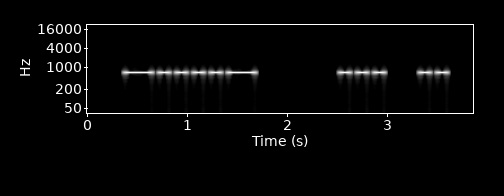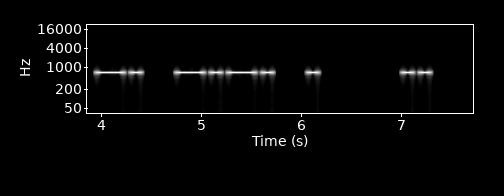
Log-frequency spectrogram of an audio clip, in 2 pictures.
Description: Morse code, heard as a keyed tone, about 14 wpm, spaced as for 12 wpm, 680 Hz. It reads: - SINCE I
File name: Morsekurs / Witze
